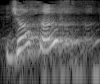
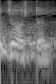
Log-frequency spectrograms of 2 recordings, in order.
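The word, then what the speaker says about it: jostle: यूज करते हैं okay ज सल्स जॉसलिंग ध्यान रहे टी साइलेंट है उसे प्रोनाउंस नहीं करना है जसल नो जोस्टल ओके जट जॉटेड जॉटेड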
